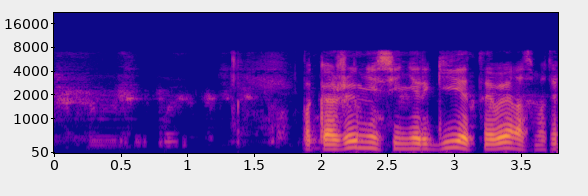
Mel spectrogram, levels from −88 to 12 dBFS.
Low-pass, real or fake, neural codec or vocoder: 7.2 kHz; real; none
